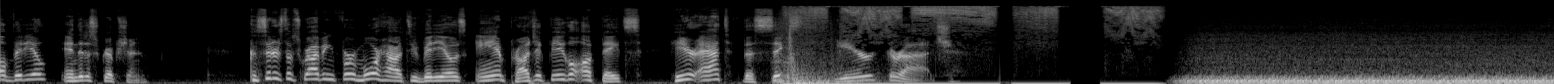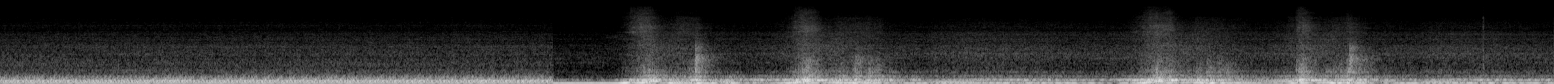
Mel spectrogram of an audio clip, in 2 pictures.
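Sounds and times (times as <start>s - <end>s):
engine revving: 21.6s - 31.0s.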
